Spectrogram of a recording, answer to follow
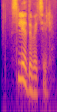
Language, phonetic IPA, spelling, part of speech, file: Russian, [ˈs⁽ʲ⁾lʲedəvətʲɪlʲ], следователь, noun, Ru-следователь.ogg
- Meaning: investigator, detective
